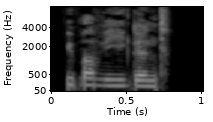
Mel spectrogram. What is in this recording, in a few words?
"überwiegend", German; adjectives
